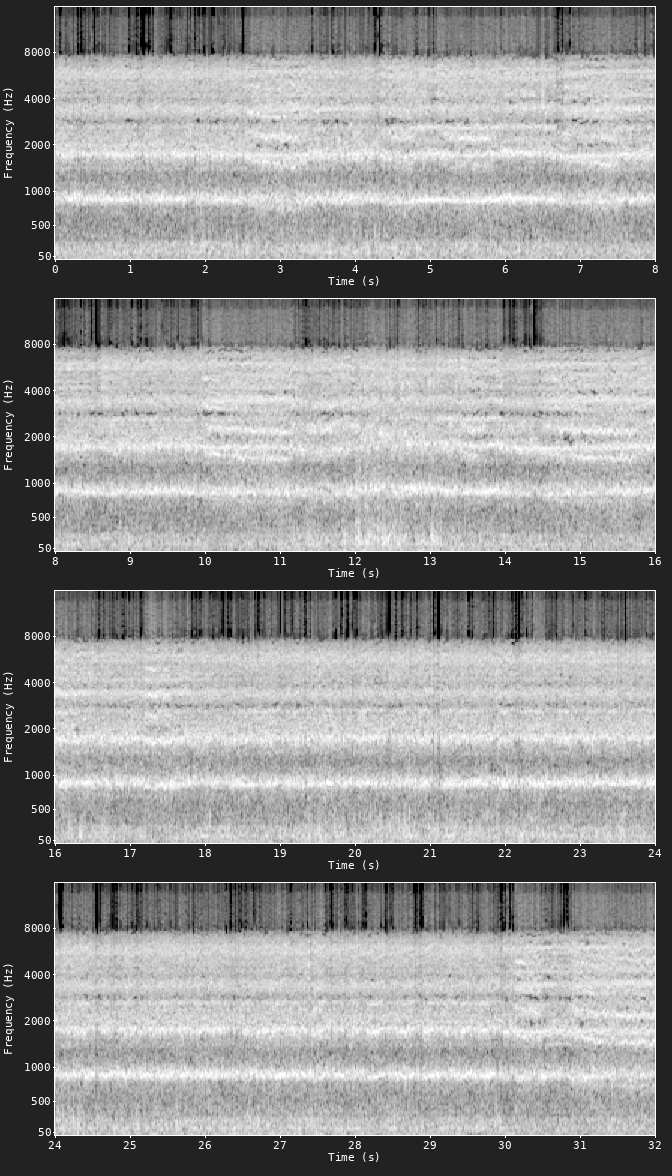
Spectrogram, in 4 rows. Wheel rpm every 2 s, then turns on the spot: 230, 220, 220, 220, 230, 220, 230, 220, 230, 230, 230, 240, 240, 240, 230, 220.
none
